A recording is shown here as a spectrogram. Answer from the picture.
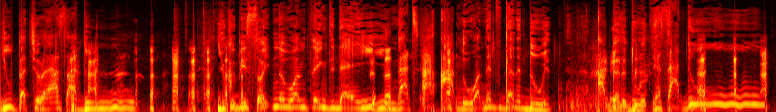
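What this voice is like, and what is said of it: Imitates another person's singing voice. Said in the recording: “your impression of Tom Waits ... Randy Newman. Oh, I heard so much Randy Newman in it.”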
